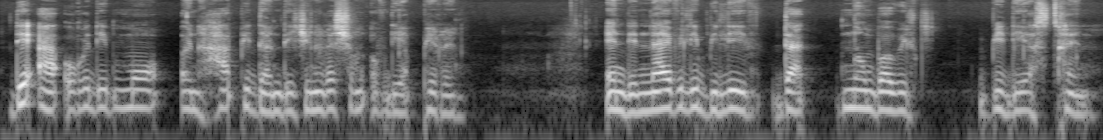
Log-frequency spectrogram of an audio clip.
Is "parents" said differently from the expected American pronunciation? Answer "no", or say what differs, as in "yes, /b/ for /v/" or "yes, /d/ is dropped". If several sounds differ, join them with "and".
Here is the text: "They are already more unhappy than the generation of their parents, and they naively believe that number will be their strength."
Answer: yes, /s/ is dropped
